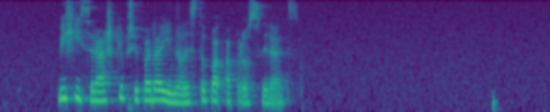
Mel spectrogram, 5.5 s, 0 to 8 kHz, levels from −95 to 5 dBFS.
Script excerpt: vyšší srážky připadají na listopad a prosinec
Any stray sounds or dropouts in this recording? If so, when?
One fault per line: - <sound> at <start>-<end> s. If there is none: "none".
none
